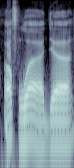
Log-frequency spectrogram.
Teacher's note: Penjelasan poin berikutnya adalah ketika kita ingin mewakafkan pada mad yang berharokat ya tanwin fathatain ya, itu di akhir afwaja atau dikenal mad iwad ya. Usahakan untuk membacanya 2 harokat tok saja. Jangan sampai kita menyeretnya menjadi panjang ya.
